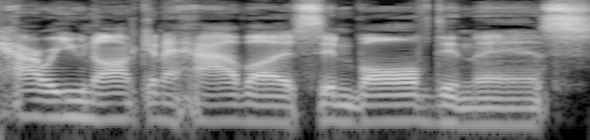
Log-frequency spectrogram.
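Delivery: ordinary talk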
